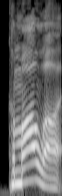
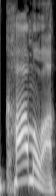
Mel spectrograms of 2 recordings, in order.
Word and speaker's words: Kamala: No, the wrong syllable. Oh my God, she called her Kamala as opposed to Kamala.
